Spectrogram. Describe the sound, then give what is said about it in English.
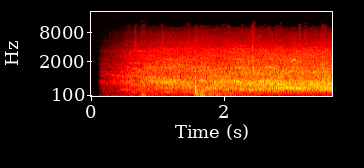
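A large wrestling arena crowd of Chicago fans boos Roman Reigns before his entrance music has started, a loud, sustained roar that swells in quickly and holds steady, with one dull thud partway through. “His music didn't even start, and they're booing.”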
